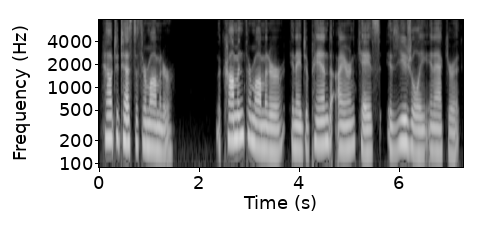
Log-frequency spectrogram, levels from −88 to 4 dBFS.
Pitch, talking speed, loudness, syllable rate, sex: 170 Hz, 125 wpm, -21 LUFS, 5.4 syllables/s, female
